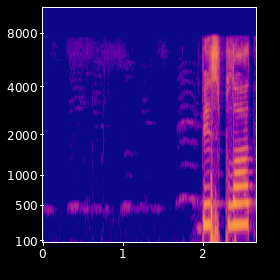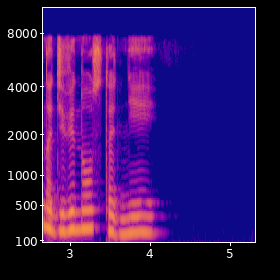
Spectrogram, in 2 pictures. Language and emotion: Russian, sad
